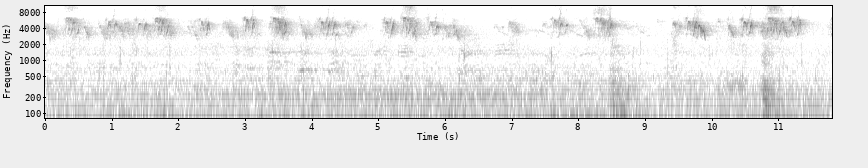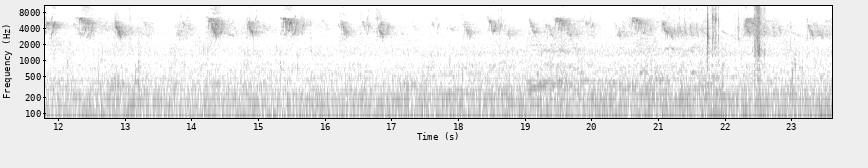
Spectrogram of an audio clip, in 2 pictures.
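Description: Small birds chirping over and over in short, high calls, over a low background hum of street noise.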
